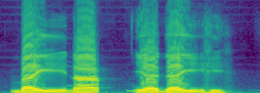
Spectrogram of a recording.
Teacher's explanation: Lafal baina dan daaihi ini kedua-duanya dibaca dengan bacaan lin yaitu dengan melembutkan bunyi suaranya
